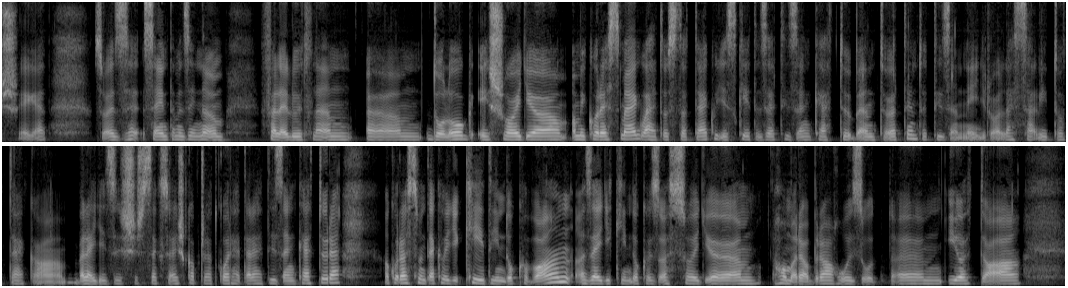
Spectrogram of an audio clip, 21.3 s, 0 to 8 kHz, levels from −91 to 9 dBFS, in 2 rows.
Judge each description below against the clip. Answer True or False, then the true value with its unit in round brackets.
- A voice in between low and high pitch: True (175 Hz)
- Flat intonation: True (1.7 semitones)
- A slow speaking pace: False (135 wpm)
